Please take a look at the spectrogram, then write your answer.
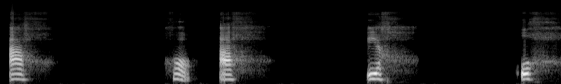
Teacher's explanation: Kemudian ketika ko bersukun karena memiliki sifat hams dan rakwah jangan lupa dialirkan suara dan udaranya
